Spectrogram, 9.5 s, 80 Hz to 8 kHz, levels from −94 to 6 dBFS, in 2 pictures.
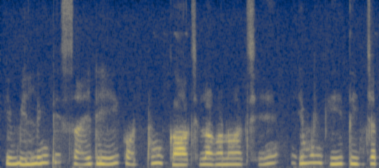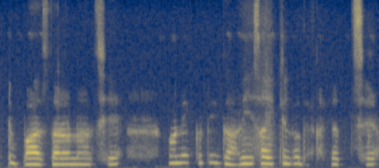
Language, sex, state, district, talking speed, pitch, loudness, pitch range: Bengali, female, West Bengal, Jhargram, 140 wpm, 295 Hz, -19 LUFS, 275-330 Hz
